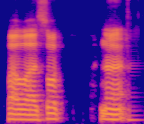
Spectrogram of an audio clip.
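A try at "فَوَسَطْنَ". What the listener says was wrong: Bukan sot, hati-hati. Fawasa. Fawasato. Fawasatona. Jadi bukan berarti difathahkan, tapi dia sifatnya mengarah ke harokat fathah.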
